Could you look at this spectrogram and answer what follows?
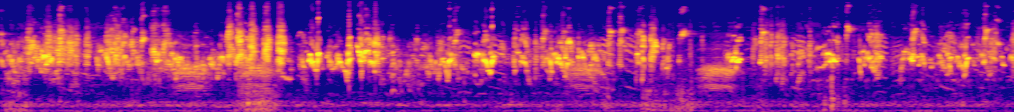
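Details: Budgerigars, blue, feeding each other, with a long stream of loud chirping and harsh warbling chatter, broken by brief gaps.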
